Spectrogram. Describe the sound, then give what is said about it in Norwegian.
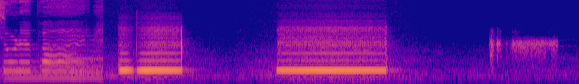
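A quick burst of telephone keypad dialing tones as someone phones around trying to get strawberries, followed by two long, steady ringing tones on the line and a faint electronic blip at the end; no voices. “Når jeg ringer rundt for å få tak i jordbær, et av hovedsymbolene på norsk sommer, så er det rett og slett slutt”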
